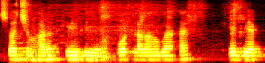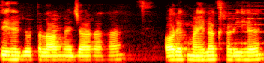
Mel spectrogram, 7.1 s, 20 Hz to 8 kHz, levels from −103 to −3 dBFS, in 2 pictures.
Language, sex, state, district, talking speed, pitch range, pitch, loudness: Hindi, male, Bihar, Gaya, 185 wpm, 140-145 Hz, 140 Hz, -17 LUFS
